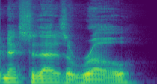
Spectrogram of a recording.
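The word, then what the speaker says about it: rho: to that is a row it actually looks like an English P but it's a Greek R sounding word or letter and then after that is the letter Omega so Pi row Omega to that's T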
